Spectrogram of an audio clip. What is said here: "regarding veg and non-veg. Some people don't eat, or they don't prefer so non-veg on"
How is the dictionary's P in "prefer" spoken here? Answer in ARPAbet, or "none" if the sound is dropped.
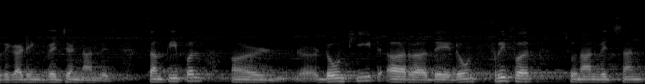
F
